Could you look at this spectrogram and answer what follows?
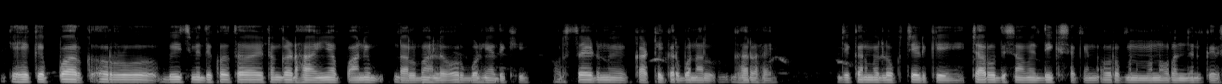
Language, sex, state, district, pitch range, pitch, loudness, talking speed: Chhattisgarhi, male, Chhattisgarh, Jashpur, 100-110 Hz, 105 Hz, -27 LUFS, 190 wpm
